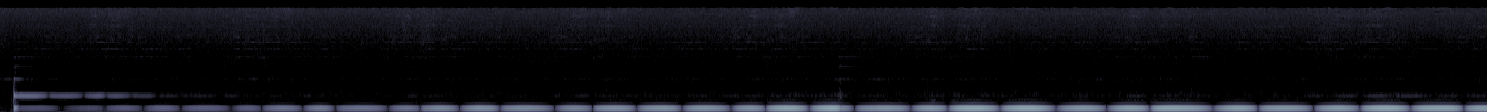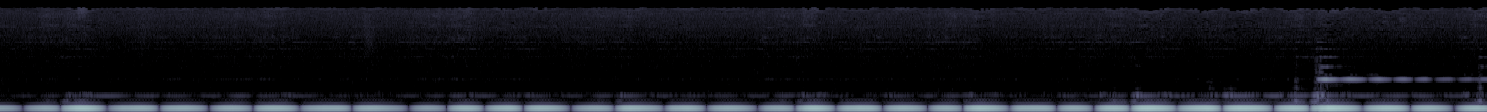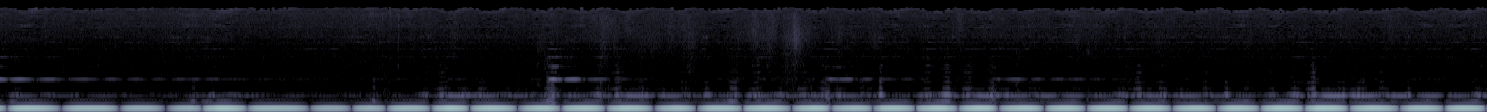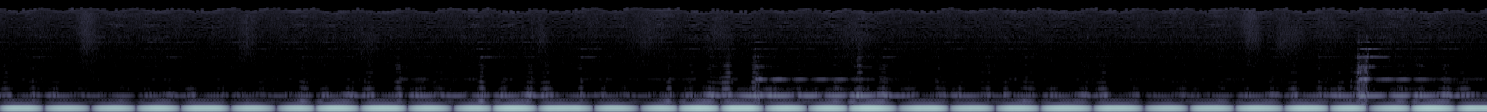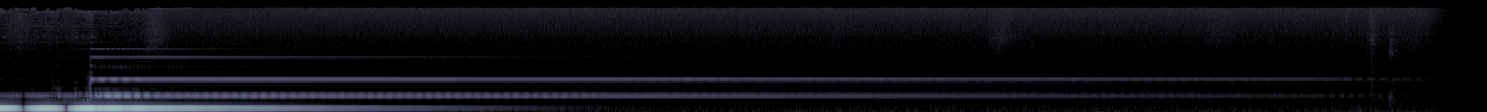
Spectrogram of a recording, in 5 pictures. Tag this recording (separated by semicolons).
bowl; drone; harmonic; singing-bowl; thalamus-lab; tibetan; tibetan-bowl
